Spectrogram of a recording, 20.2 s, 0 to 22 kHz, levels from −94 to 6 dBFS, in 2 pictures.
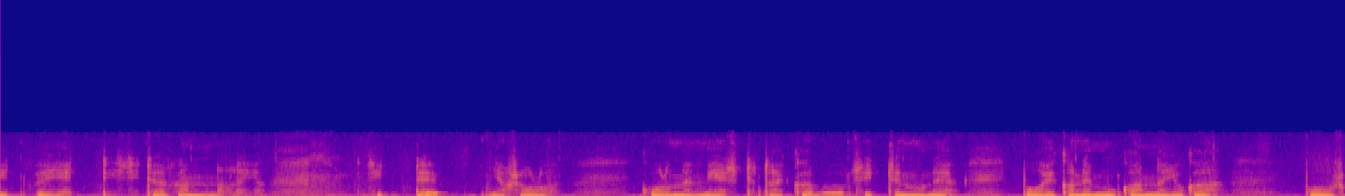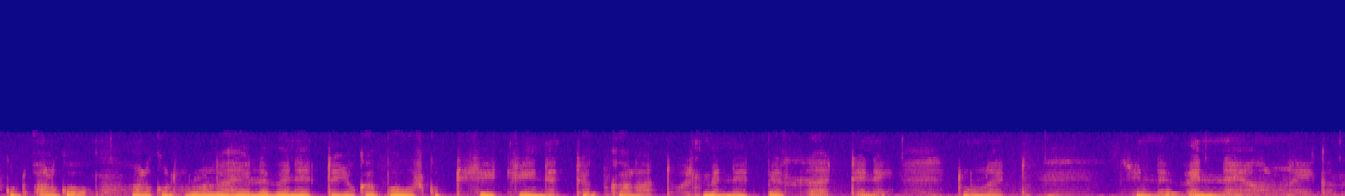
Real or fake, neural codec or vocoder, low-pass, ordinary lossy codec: real; none; 7.2 kHz; none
